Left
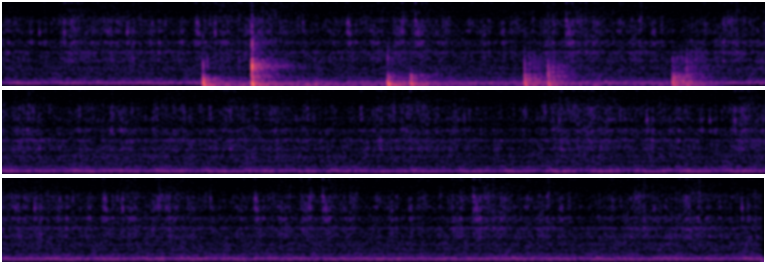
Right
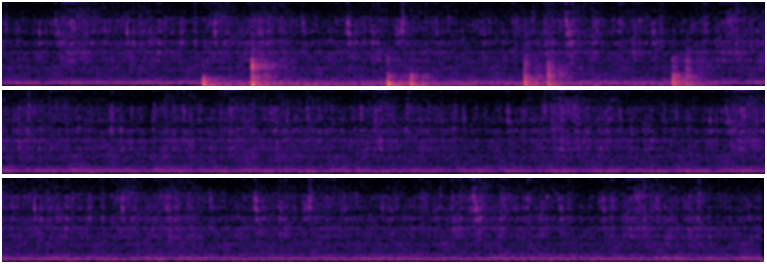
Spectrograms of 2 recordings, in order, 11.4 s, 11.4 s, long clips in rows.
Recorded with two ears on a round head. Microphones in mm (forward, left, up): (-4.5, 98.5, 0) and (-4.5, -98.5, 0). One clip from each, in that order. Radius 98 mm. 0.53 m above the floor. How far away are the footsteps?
About 0.6 m.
